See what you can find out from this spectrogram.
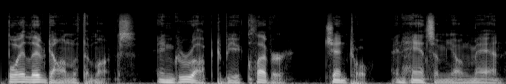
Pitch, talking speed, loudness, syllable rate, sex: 85 Hz, 225 wpm, -22 LUFS, 5.4 syllables/s, male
